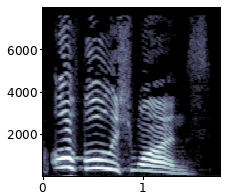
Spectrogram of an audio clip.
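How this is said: The words sound sharp and scolding. The speaker is rebuking the listeners.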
